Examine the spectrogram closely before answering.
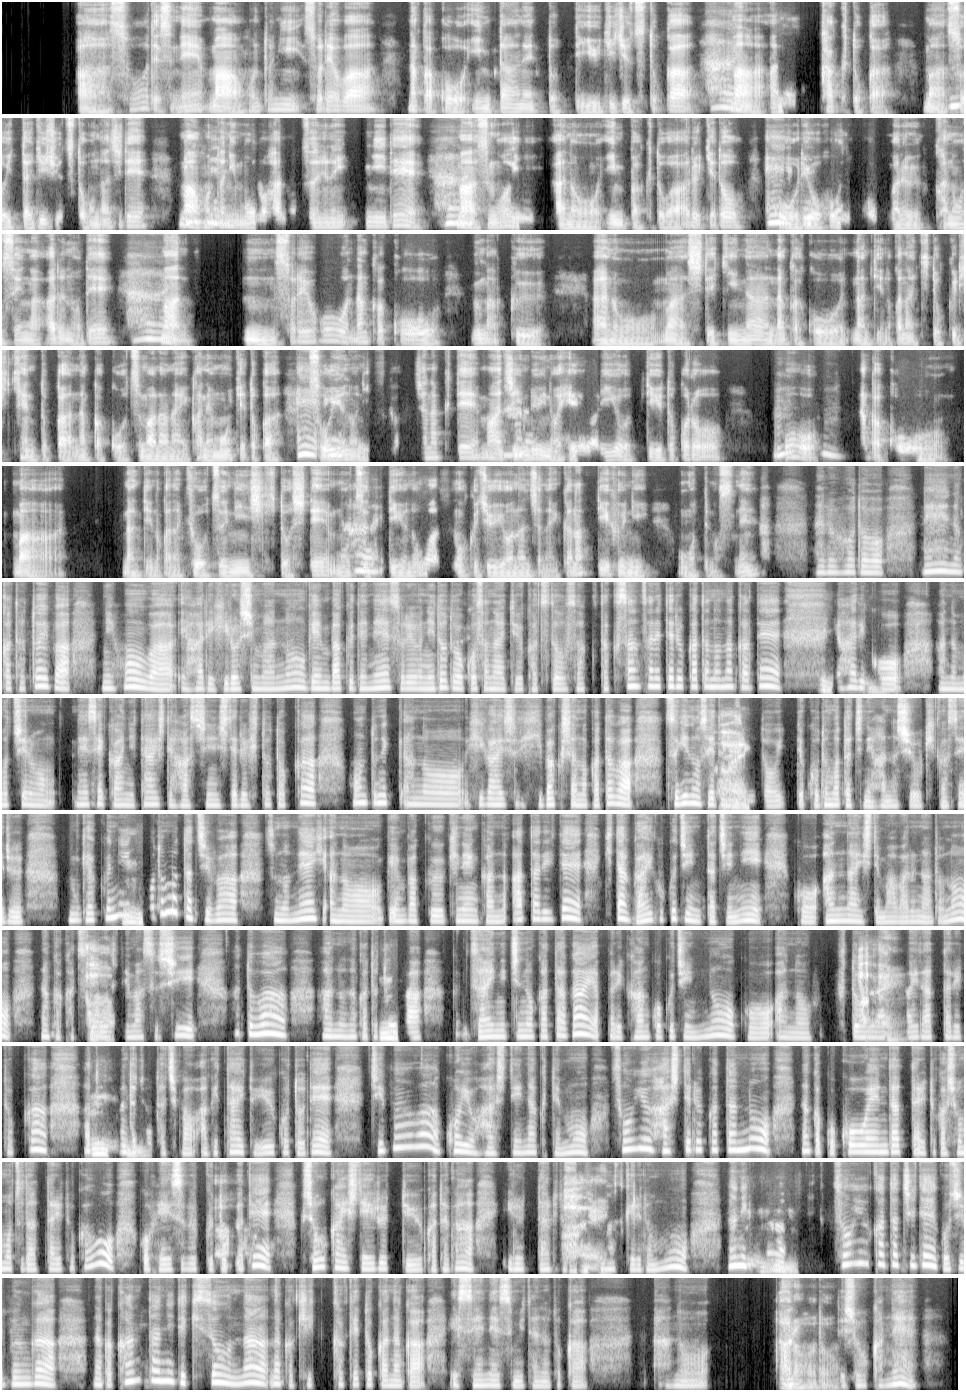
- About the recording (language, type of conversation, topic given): Japanese, advice, 社会貢献や意味のある活動を始めるには、何から取り組めばよいですか？
- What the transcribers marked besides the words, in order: laughing while speaking: "既得利権とか"; unintelligible speech; other background noise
